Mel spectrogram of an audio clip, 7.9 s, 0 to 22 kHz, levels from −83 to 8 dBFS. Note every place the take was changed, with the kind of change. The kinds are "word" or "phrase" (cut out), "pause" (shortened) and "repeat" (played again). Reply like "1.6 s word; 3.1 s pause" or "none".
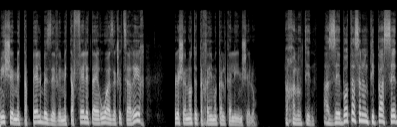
2.3 s word; 3.5 s word; 6.4 s pause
